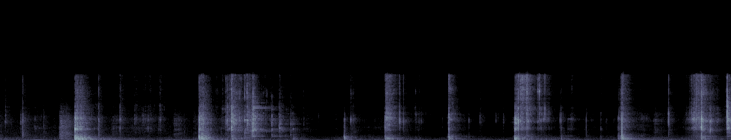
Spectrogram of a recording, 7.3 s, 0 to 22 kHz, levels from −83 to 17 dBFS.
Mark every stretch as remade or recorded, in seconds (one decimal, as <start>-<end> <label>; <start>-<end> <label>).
0.0-3.1 recorded; 3.1-7.3 remade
